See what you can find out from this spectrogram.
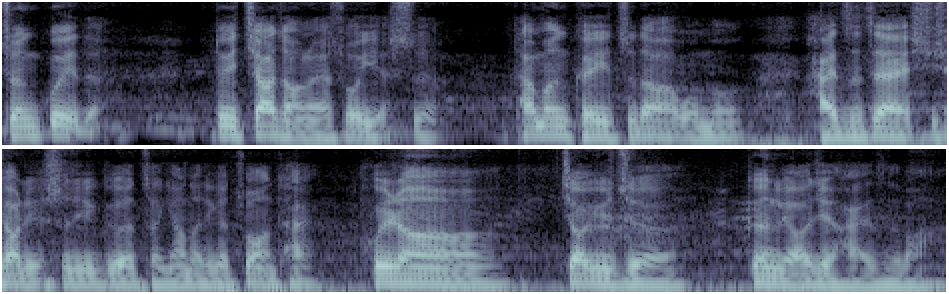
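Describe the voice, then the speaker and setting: At a fairly quick pace broken by long, frequent pauses, a man talks in a medium pitch with ordinary pitch variation. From rural Quzhou, Zhejiang. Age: 30s. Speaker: primary school PE teacher. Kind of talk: interview. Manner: casual, with fillers.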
